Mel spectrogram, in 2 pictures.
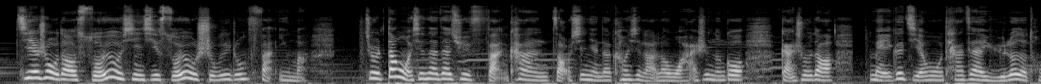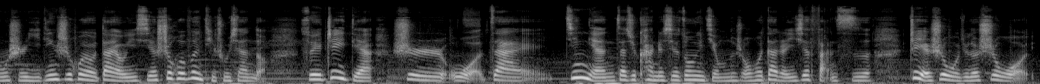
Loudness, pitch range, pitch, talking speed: -19 LUFS, 180-235 Hz, 210 Hz, 310 characters per minute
